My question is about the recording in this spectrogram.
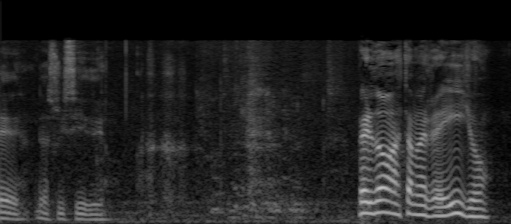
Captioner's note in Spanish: Risas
